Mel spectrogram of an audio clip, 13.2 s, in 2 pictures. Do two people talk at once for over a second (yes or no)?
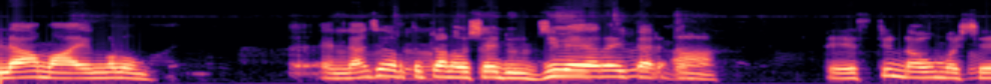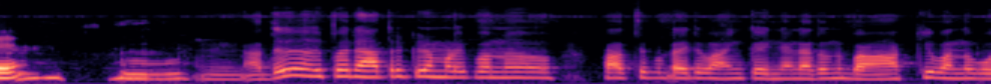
yes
